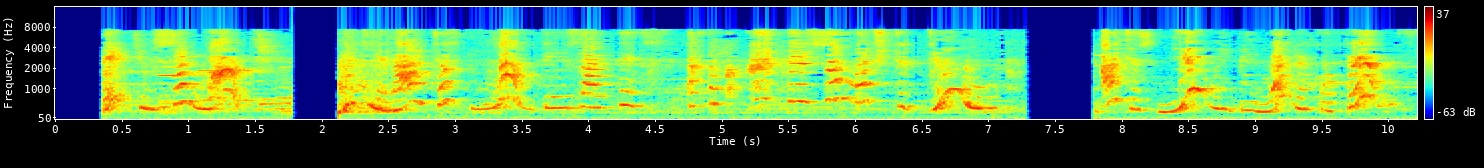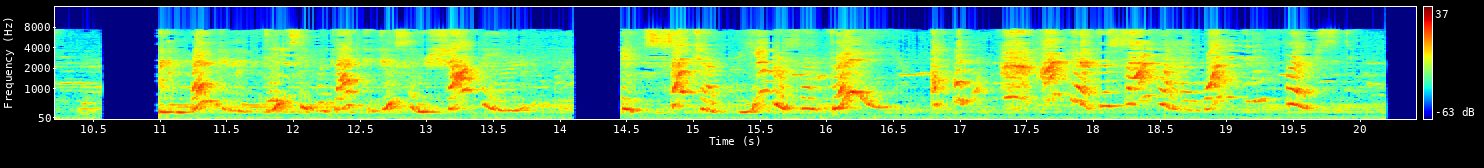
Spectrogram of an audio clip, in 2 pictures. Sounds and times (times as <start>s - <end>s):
Speech: 0.4s - 7.2s, 7.8s - 10.3s, 11.0s - 13.8s, 14.5s - 16.6s, 17.3s - 20.0s.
